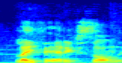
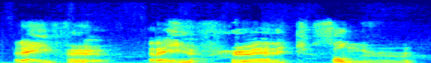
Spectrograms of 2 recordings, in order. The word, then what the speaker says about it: Leif Erikson: Leif Erikson is actually how it's pronounced.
